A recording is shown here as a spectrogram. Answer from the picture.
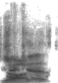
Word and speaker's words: Jaquez: You said it right. It's Jaquez. Yeah, it's Jaquez.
